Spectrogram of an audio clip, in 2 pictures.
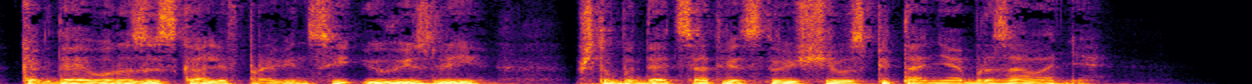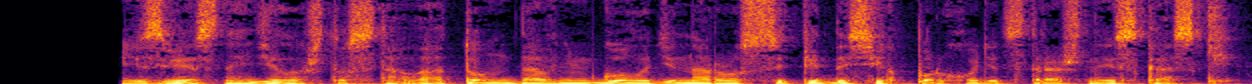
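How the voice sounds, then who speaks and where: A male audiobook narrator reads in a steady, measured way. His voice sits low, with a dark, mellow tone. The pacing stays even from line to line.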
